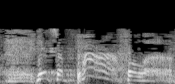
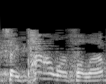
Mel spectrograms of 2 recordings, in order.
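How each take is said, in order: First: The phrase is said forcefully, with strong emphasis. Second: The phrase is said mildly, without much force. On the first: The speaker calls it right. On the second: The speaker calls it wrong.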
